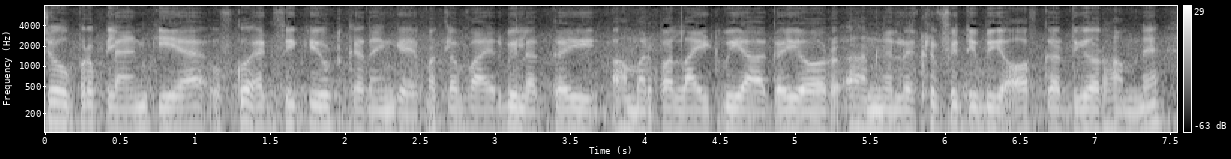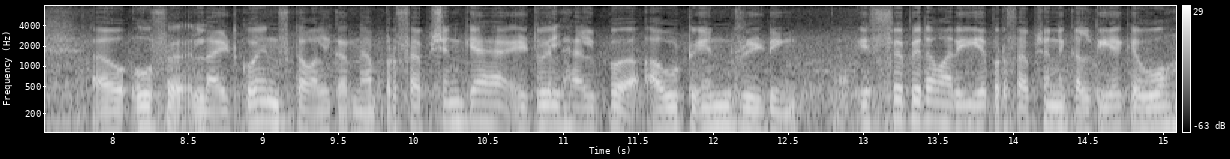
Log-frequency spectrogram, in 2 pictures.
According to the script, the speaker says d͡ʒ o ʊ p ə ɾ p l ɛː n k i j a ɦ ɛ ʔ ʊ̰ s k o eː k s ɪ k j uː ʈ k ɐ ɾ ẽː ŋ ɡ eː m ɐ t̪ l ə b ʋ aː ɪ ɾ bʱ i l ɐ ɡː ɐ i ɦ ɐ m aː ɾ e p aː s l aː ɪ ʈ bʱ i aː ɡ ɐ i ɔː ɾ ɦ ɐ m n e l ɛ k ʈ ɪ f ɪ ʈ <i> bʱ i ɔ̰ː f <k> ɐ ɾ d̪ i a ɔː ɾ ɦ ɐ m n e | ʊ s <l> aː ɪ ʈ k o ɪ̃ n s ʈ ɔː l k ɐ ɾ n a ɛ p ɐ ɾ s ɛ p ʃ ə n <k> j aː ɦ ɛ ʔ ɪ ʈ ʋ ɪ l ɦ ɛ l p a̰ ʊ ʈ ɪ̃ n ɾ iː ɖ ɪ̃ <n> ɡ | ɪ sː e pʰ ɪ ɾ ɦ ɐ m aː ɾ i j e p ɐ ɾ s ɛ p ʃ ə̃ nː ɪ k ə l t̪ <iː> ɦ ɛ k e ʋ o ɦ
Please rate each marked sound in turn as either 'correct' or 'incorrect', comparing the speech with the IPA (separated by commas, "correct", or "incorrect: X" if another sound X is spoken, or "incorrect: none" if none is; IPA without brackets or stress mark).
correct, correct, correct, correct, incorrect: ŋ, incorrect: i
